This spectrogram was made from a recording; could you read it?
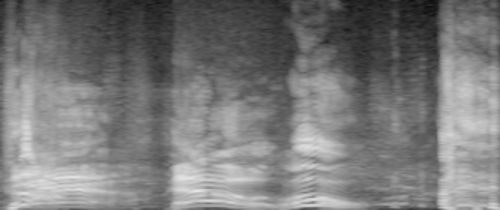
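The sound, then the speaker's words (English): A man lets out a series of drawn-out, sliding vocal groans, rising and falling in pitch like a dad straining to get up from a chair, in three or four loud bursts with brief pauses, as the sounds of a classic song in a song quiz question. “I call that my back hurting song. Dad getting off the chair song.”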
